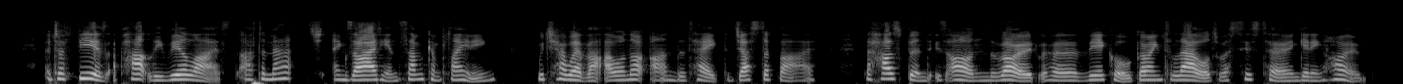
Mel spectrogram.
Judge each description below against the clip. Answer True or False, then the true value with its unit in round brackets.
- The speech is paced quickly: False (160 wpm)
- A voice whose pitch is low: False (210 Hz)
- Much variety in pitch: False (3.8 semitones)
